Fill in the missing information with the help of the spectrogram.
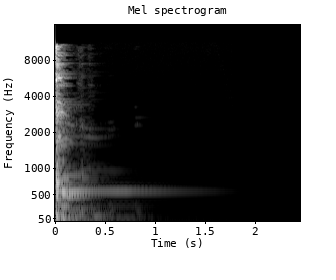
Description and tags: BS Hit 5
metallic effects using a bench vise fixed sawblade and some tools to hit, bend, manipulate.
Bounce, Clunk, Dash, Effect, Hit, Hits, Metal, Sawblade, Sound, Thud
